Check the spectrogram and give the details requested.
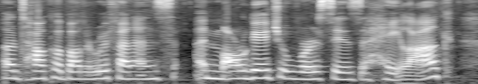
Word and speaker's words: HELOC: the differences between ref finance a home versus halock home equity line of cred Oh yay me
